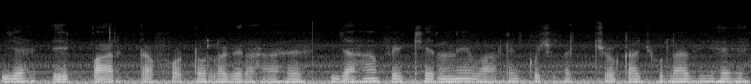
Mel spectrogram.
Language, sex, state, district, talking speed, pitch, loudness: Hindi, male, Arunachal Pradesh, Lower Dibang Valley, 145 wpm, 125 Hz, -20 LUFS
